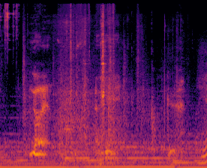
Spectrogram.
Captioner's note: grunting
